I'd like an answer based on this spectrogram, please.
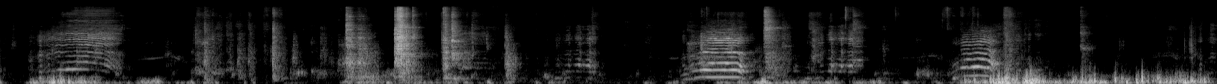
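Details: Osmanabadi goat on a goat farm, bleating in short harmonic cries around one, seven and ten seconds, separated by rustling and low thumping noises.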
